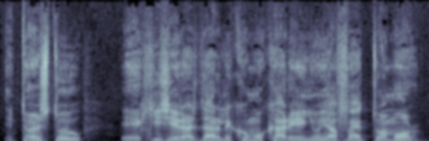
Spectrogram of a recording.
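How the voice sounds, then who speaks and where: A Colombian man making a comedic prank call, smooth-talking and full of pet names. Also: high-pitched, fairly even intonation, moderate pace, fairly bright tone. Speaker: prank caller, show host. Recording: very noisy phone-call recording.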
